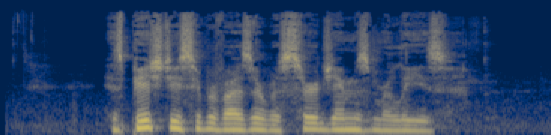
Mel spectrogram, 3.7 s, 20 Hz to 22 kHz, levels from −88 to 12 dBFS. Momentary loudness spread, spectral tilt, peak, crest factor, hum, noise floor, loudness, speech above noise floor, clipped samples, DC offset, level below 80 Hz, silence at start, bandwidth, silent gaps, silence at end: 11 LU; -4.5 dB/octave; -4 dBFS; 18 dB; none; -59 dBFS; -19 LUFS; 40 dB; under 0.1%; under 0.1%; -56 dBFS; 0.7 s; 16 kHz; none; 0.7 s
